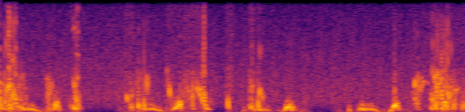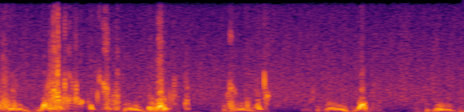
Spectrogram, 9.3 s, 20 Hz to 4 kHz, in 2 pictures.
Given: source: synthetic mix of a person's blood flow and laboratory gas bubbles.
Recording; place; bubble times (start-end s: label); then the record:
Doppler ultrasound of blood flow; precordium
0.00-0.28 s: bubbles
0.46-0.61 s: bubbles
0.69-0.83 s: bubbles
1.23-1.54 s: bubbles
1.65-2.12 s: bubbles
2.25-2.33 s: bubbles
2.48-2.68 s: bubbles
4.11-4.83 s: bubbles
5.09-5.49 s: bubbles
5.52-5.86 s: bubbles
6.10-6.44 s: bubbles
6.49-6.55 s: bubbles
6.91-7.02 s: bubbles
7.09-7.36 s: bubbles
From the record:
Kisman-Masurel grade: 333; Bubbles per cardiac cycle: rolling drumbeat, 9 or more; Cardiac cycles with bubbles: 50 to 99%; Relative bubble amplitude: loud (0.450 to 0.775); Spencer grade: 3 (all of the cardiac periods contain showers or single bubble signals, but not dominating or overriding the cardiac motion signals); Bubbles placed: anywhere in the cardiac cycle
